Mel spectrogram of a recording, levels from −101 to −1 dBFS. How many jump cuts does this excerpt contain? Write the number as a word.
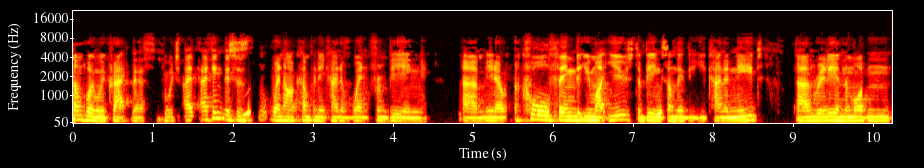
three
